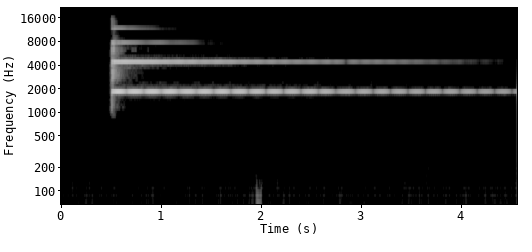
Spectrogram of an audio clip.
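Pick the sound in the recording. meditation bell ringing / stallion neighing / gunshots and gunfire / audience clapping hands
meditation bell ringing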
